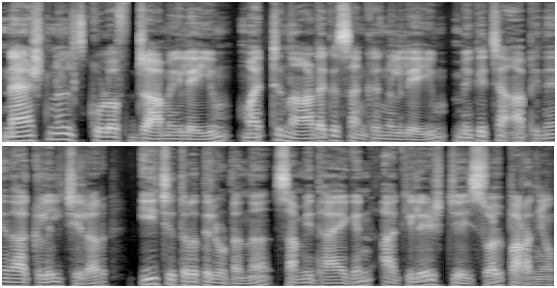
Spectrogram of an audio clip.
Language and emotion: Malayalam, neutral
